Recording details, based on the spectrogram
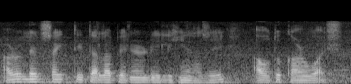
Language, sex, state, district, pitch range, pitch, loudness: Nagamese, male, Nagaland, Dimapur, 100-110 Hz, 105 Hz, -19 LUFS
